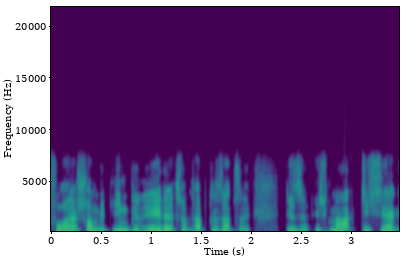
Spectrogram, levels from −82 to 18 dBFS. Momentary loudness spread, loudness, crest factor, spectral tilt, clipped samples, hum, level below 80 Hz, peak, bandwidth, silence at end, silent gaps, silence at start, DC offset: 8 LU; -20 LUFS; 18 dB; -5.5 dB/octave; under 0.1%; none; -62 dBFS; -2 dBFS; 7.8 kHz; 0 s; 2.29-2.33 s; 0 s; under 0.1%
